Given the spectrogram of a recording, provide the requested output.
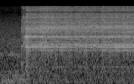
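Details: Tattoo machine shader tuned by nickel/dime gap method, power pack at about 13: fast, steady, even buzz starting cleanly with constant pitch and no stutter; runs smooth and well tuned.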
